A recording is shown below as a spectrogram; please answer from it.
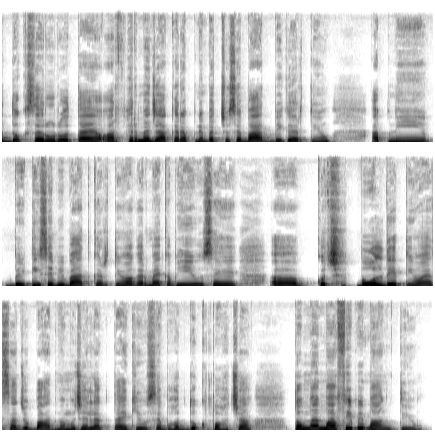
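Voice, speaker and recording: Woman from India, middle-aged, podcast host, earnest advice, fairly high voice. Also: warm tone. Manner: earnest, reflective, mixes English into speech. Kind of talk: advice-giving monologue.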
